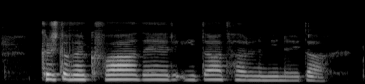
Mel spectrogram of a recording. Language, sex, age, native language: Icelandic, male, 13, Icelandic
